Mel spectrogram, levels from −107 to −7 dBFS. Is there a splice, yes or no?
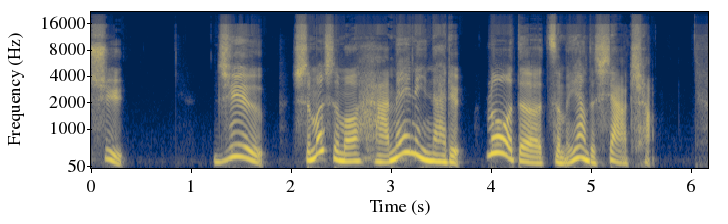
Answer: yes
